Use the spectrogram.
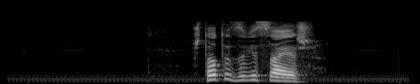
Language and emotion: Russian, angry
